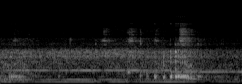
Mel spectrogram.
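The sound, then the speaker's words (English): A pigeon coos softly in low, throaty murmurs that rise briefly near the end, set against a steady low background hum, with no one speaking. “Oh, hey there, little pigeon. My, my, you're awfully friendly, aren't you?”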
